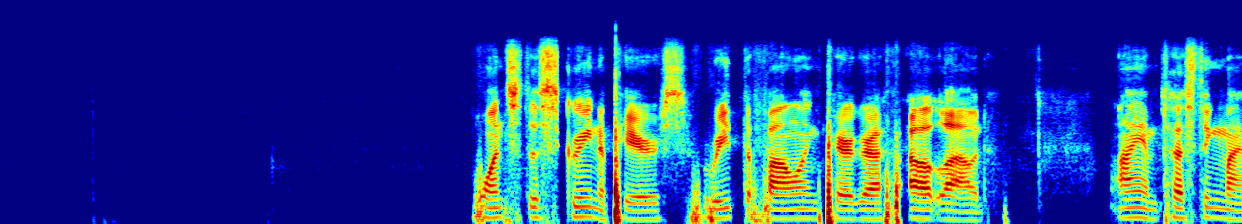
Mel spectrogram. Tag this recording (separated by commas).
Speech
